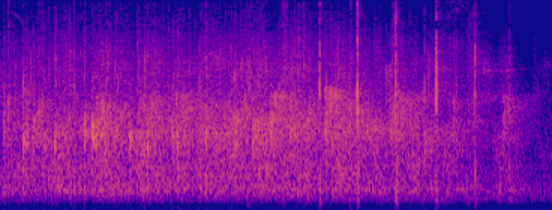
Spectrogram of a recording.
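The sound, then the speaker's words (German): An audience applauds two talk guests steadily, a dense wash of many hands clapping with a few sharper individual claps standing out near the end before it fades away. “Gebt ihnen auch mal einen Applaus.”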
